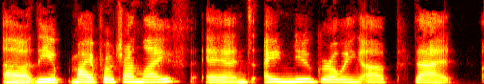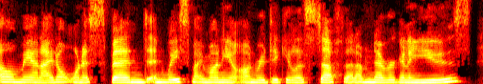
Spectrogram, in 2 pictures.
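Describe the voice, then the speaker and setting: A young woman in her twenties with a slightly higher, gravelly voice that stays flat in tone. She tells her story plainly, and the sound is dry and close. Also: normal speed, hardly any pauses, no room sound. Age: 20s. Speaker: marketing manager. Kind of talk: casual interview answers.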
